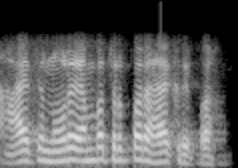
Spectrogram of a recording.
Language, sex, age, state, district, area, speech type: Kannada, male, 60+, Karnataka, Dharwad, rural, conversation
